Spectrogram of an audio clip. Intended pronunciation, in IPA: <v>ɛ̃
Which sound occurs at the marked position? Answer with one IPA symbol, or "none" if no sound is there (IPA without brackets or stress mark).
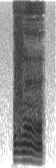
v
